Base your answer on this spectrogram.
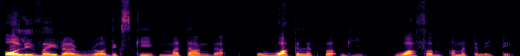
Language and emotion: Manipuri, neutral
